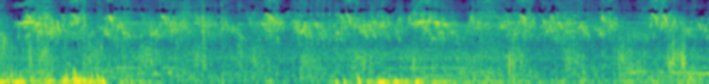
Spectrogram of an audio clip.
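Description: Small birds chirping and singing repeatedly, with a few dull low thumps near the start and about halfway through.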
